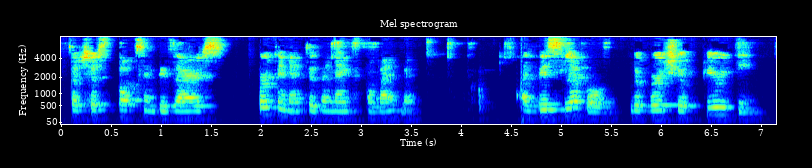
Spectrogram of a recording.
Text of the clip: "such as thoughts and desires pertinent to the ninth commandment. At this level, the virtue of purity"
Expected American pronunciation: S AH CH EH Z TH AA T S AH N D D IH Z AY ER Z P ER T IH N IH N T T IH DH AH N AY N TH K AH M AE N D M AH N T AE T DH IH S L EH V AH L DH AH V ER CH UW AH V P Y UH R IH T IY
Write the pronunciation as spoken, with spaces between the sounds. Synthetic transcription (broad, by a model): S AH CH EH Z T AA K S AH N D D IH Z AY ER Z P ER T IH N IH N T T IH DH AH N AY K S K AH M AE N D M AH N T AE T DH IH S L EH V AH L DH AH V ER CH UW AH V P Y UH R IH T IY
